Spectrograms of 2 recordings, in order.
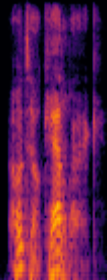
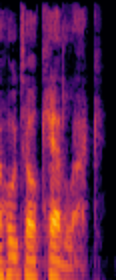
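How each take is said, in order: First: Puzzled echo. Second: Said in the usual way. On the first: Retold or imitated. Actor friend querying the odd hotel name, mildly puzzled. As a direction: echo it back as a puzzled question.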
